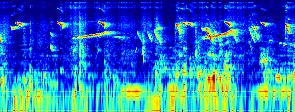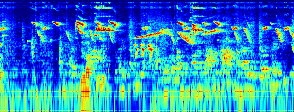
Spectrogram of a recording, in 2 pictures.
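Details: Small aviary birds chirping together in a flock, with dense overlapping high-pitched tweets and short rising and falling whistles that continue throughout, plus faint low background murmur.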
